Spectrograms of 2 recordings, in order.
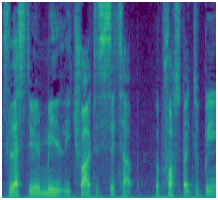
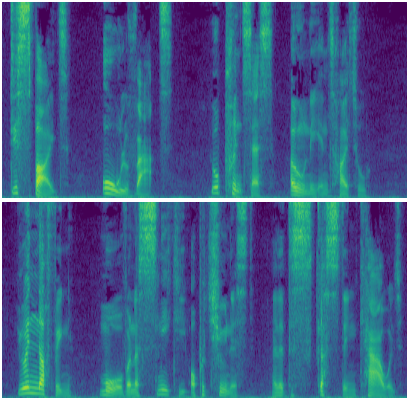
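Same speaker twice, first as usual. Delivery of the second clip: Twilight contemptuous; 3 semitones higher, 4 dB louder than usual. Acted. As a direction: tear her down piece by piece. Twilight insulting Celestia.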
